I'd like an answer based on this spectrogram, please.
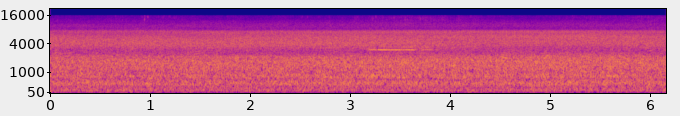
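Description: Floodwater pouring through the open crest gates of the full Bhadra dam's spillway and crashing into the river below: a loud, steady rushing.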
